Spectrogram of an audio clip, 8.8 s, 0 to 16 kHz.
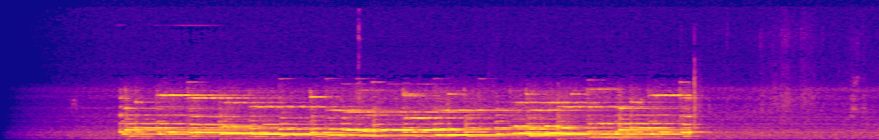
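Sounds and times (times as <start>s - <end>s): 
train station melody: 1.2s - 7.1s.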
